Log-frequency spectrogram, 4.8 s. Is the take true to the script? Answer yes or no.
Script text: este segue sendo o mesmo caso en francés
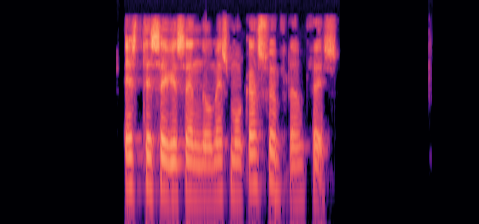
yes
